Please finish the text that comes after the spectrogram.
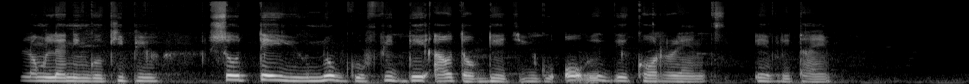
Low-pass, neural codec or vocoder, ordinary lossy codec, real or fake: none; none; none; real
